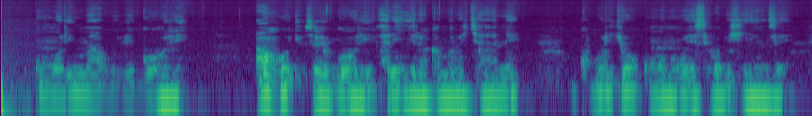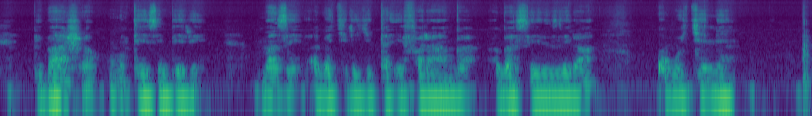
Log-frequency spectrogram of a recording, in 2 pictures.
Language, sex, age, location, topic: Kinyarwanda, female, 18-24, Nyagatare, agriculture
